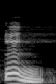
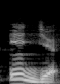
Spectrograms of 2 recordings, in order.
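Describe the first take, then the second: First: The final j is held and pressed. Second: The final j is released with a bounce. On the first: The speaker calls it wrong. "Tidak boleh ditekan" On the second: The speaker calls it right. "cara bacanya adalah ij ... ada pantulannya sedikit"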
